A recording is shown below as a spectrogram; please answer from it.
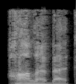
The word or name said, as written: holibut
